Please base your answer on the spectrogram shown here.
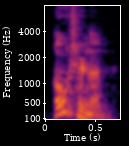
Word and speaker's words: Altarnun: Cornwall a few years ago now and they pronounced it they said, "Altarnun."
